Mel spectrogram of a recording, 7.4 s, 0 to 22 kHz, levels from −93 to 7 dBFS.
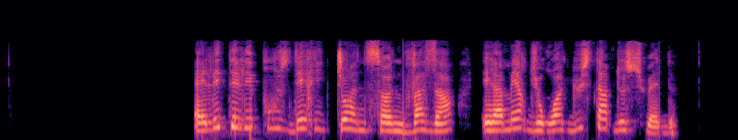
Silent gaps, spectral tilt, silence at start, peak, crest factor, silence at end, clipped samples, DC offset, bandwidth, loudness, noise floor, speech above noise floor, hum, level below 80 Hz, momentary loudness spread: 3.31-3.36 s, 4.72-4.80 s; -4 dB/octave; 1.95 s; 0 dBFS; 18 dB; 0.65 s; under 0.1%; under 0.1%; 7.8 kHz; -18 LUFS; under -90 dBFS; over 72 dB; none; -58 dBFS; 8 LU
